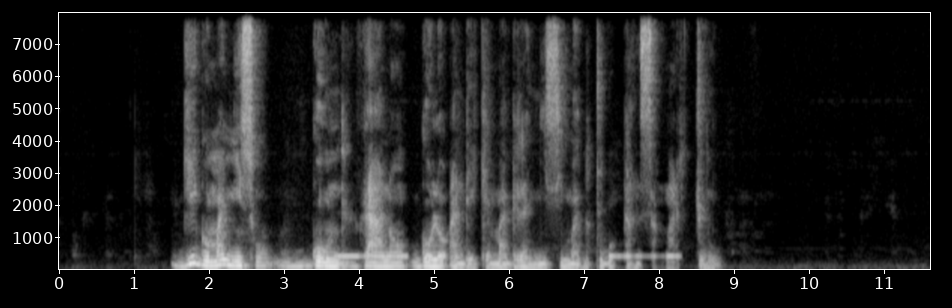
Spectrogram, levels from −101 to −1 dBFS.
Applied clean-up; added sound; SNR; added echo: neural mask model RNNoise.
